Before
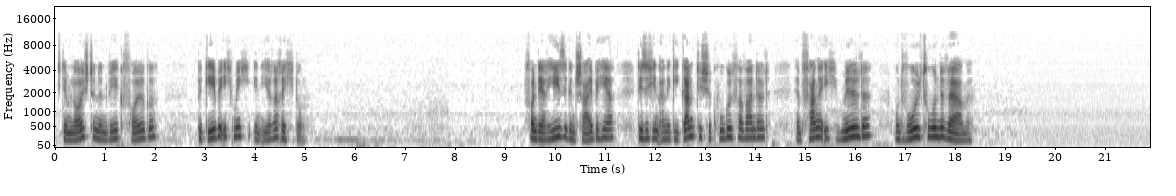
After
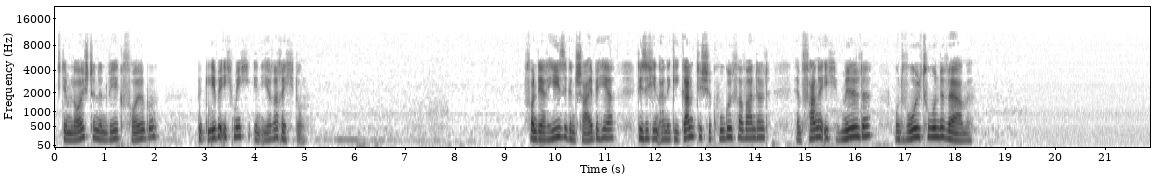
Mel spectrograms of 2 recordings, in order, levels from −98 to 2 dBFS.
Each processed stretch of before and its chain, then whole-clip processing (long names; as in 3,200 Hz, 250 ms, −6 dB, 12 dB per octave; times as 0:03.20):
0:01.75–0:03.14: low-pass filter 1,700 Hz + dynamic equaliser 450 Hz, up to +7 dB, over −42 dBFS, Q 0.77 + downward compressor 10 to 1, threshold −27 dBFS
whole clip: no processing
